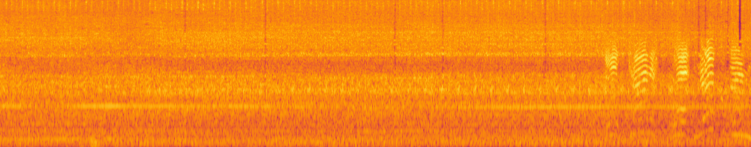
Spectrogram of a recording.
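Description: A big wood chipper mounted on a pulling tractor runs with a steady, close engine drone and low rumble, and a voice speaks briefly near the end over the mechanical hum.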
